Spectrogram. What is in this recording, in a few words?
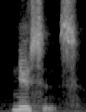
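"nuisance", US English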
